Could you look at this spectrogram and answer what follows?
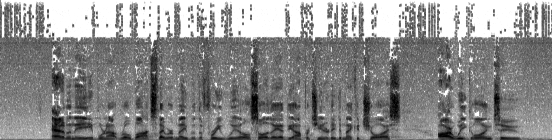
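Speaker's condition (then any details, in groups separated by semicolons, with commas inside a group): No condition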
